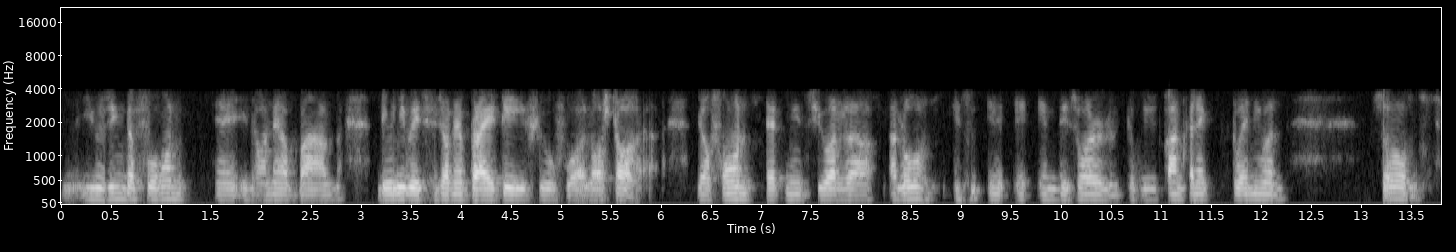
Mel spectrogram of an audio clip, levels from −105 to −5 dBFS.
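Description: The whole speech clip passes through the AMR narrowband mobile codec. The band runs from about 150 Hz to 3.7 kHz, with nothing above. Vocal-tract modelling with few pulses sounds plainly buzzy and synthetic, which fits a low mode near 7.4 kbps.

Lost AMR speech frames follow. The decoder repeats the last good settings with falling gain. Drop-outs start at 0.40 s, just before "the phone", and at 1.92 s, 3.68 s before "on a", and 5.68 s before "your phone that means". More follow at 8.58 s, 10.74 s and 12.60 s. Each is a brief smeared dip or warble. The longest gaps, at 5.68 s, point to about 80 ms of missing audio.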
